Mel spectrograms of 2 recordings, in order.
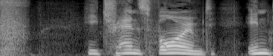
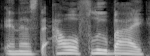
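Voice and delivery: ordinary delivery, nothing marked

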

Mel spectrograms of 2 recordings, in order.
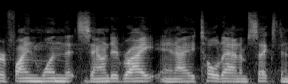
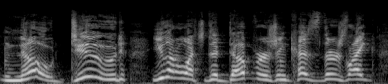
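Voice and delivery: higher-pitched, insistent arguing; animated self-quote, pitched up; retold protest; 6 semitones higher than usual. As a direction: argue back in mock indignation. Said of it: "And I'm like".

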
